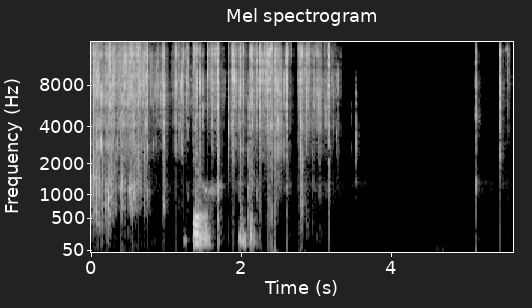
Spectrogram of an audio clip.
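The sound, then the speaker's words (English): A candy wrapper crinkles and rustles for about three seconds as a Starburst fruit chew is unwrapped and munched, followed by near silence broken by a couple of soft mouth clicks. “You don't get much crunch on that. That's all caramel.”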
